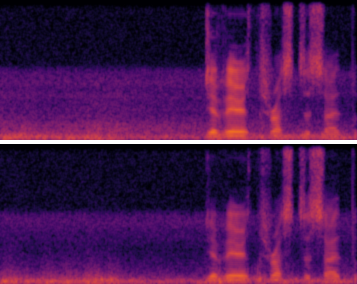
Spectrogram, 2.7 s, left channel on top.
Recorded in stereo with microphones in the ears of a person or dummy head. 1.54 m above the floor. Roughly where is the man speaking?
Left.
